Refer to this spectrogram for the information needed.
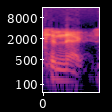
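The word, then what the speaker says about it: Knecht: And then Robert, how do you pronounce his last name? – Robert Connect. Like Dalton Connect.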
